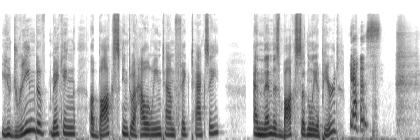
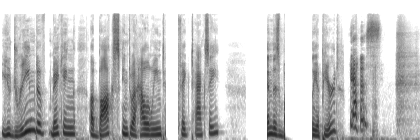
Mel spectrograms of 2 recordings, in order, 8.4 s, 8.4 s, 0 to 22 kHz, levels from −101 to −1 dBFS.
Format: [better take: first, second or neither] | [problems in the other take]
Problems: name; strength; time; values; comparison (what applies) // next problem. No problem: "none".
first | audio cutting out; at 3.5 s, at 5 s and at 5.5 s for 0.5 s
